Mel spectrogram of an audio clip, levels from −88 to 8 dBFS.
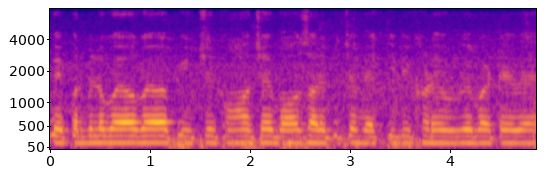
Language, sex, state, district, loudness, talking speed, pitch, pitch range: Hindi, male, Haryana, Jhajjar, -15 LUFS, 195 wpm, 140 Hz, 140-145 Hz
